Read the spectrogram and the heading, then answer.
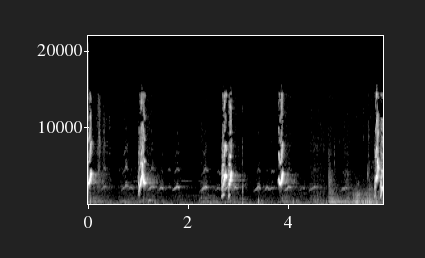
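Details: Captive golden-shouldered parrots give sharp, high chirps about once a second between softer repeated whistled notes while feeding on freshly picked grass heads, eating both the stems and the seeds.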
